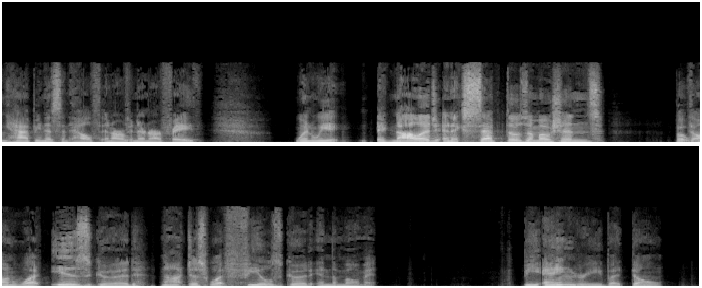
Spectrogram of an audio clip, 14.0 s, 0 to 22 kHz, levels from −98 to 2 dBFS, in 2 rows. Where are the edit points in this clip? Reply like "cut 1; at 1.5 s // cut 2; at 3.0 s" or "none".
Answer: cut 1; at 1.2 s // cut 2; at 6.8 s // cut 3; at 8.5 s

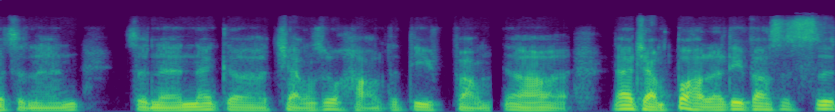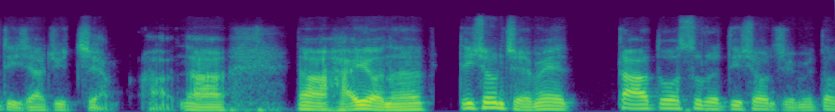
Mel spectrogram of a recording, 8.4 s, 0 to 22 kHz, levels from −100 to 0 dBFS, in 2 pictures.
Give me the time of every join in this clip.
cut 1; at 2.4 s // cut 2; at 6.3 s

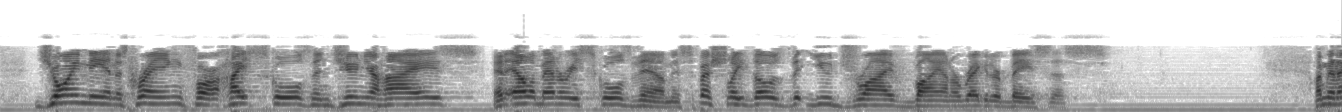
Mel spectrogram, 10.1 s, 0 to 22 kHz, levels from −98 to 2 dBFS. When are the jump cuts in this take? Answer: cut 1; at 0.9 s // cut 2; at 1.6 s // cut 3; at 3.6 s // cut 4; at 4.7 s

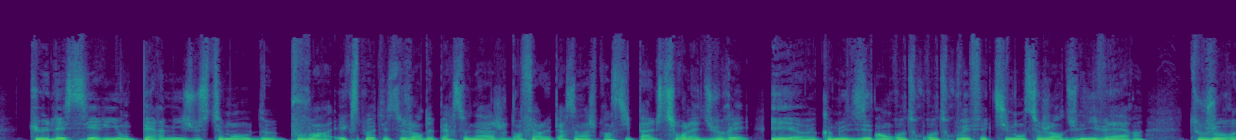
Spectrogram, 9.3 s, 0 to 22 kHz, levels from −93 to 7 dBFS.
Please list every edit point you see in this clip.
cut 1; at 5.7 s // cut 2; at 6.6 s // cut 3; at 6.9 s

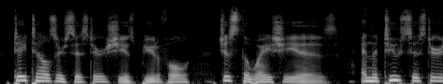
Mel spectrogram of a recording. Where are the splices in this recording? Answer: cut 1; at 3.4 s

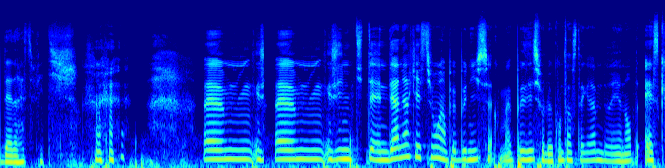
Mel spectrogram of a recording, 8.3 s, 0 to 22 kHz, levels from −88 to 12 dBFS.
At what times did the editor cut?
cut 1; at 3.3 s // cut 2; at 6.1 s

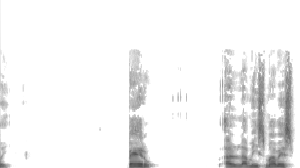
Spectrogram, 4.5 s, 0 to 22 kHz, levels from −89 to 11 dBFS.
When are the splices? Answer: none

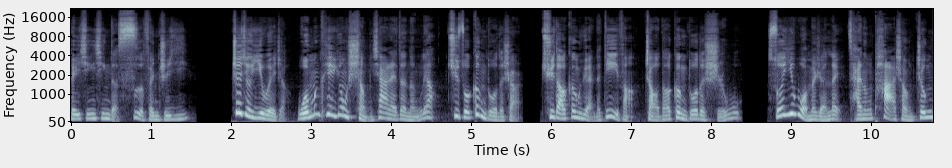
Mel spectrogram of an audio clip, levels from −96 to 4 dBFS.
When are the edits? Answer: none

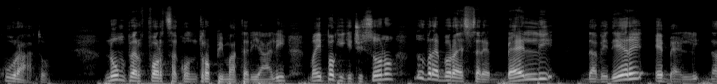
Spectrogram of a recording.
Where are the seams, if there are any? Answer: none

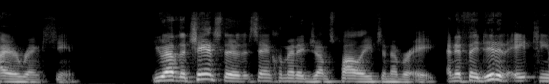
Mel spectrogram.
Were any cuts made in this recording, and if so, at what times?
none

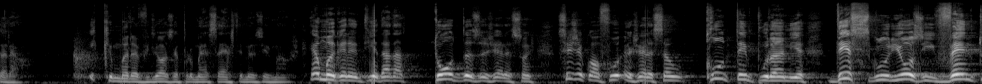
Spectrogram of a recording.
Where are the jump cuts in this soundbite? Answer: cut 1; at 3.0 s

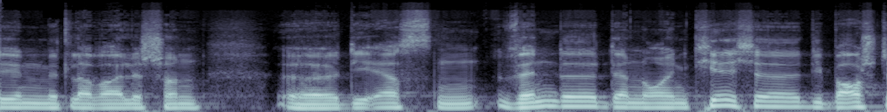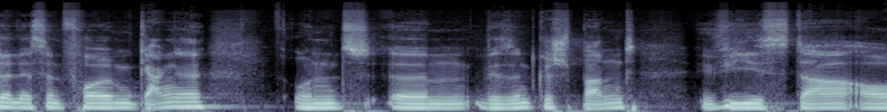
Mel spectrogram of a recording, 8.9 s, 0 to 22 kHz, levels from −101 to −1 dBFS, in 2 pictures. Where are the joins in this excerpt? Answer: none

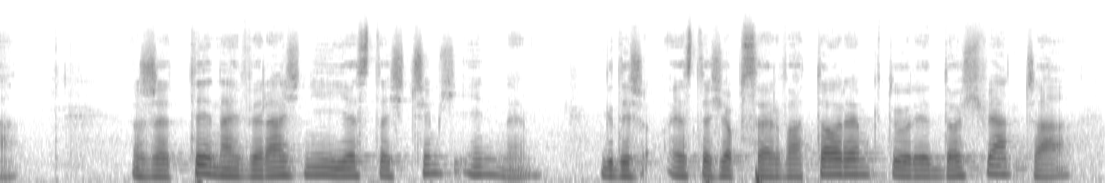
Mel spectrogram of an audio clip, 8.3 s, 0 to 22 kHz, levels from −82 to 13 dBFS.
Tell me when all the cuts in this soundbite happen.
cut 1; at 4.3 s

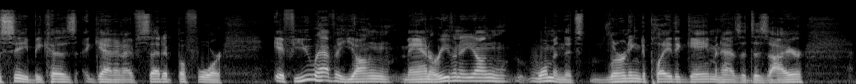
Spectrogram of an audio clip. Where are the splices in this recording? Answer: none

